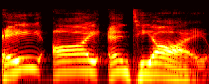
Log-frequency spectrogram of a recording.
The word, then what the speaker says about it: AINTI: about antivirus ticker symbol a i NTI or phonetically ain't I ain't I wonderful we're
